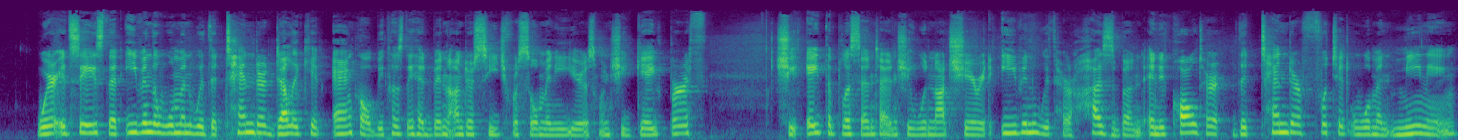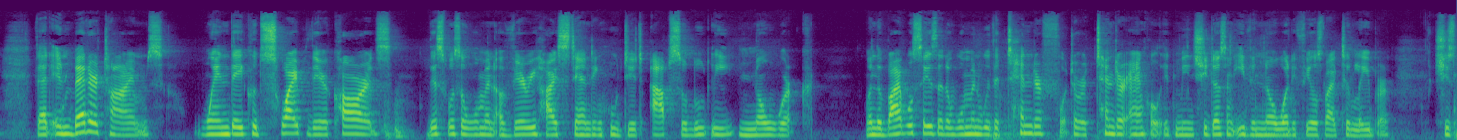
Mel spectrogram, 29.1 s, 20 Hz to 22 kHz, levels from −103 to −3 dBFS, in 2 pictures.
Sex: female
